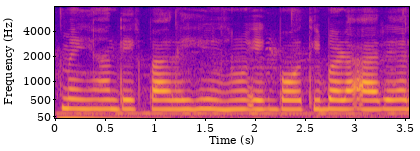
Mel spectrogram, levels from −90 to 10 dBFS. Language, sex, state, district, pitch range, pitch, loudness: Hindi, male, Bihar, Kaimur, 245-255 Hz, 250 Hz, -13 LUFS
